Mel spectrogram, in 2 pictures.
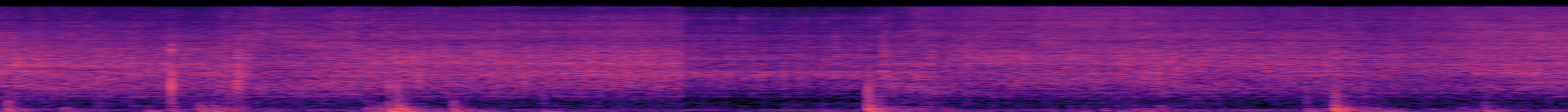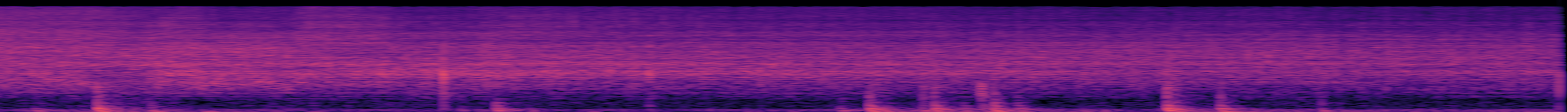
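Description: Spiced chicken pieces sizzling and frying in a wok while being stirred, with irregular knocks and scrapes of a wooden spatula against the pan.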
